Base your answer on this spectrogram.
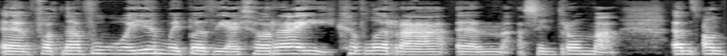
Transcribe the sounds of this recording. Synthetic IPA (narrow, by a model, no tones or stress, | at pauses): əːmvoːdnavuːɨəmwɪbəðjajθɔɾejkʰəvlˠəɾaəːma̰sɨndrɔmaəːnɔnd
